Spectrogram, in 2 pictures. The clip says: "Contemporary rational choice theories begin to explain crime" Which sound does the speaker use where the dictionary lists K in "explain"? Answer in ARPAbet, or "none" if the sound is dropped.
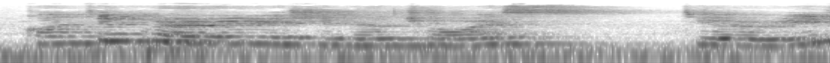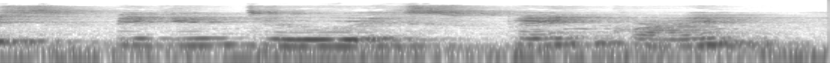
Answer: K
